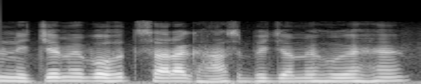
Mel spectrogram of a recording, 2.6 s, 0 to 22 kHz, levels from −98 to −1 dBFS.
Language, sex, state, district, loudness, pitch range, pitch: Hindi, male, Jharkhand, Palamu, -15 LUFS, 155-170 Hz, 155 Hz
